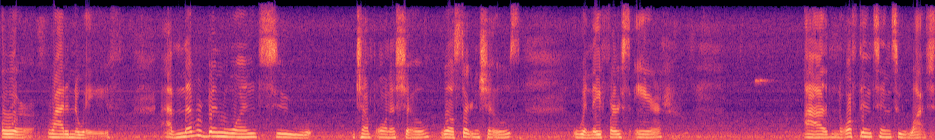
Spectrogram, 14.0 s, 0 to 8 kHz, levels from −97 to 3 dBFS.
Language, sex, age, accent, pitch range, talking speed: English, female, 30-49, American, 170-205 Hz, 105 wpm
